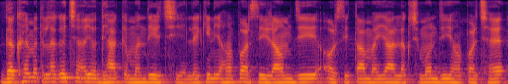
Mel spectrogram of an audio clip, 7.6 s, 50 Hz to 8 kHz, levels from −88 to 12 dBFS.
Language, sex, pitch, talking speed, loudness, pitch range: Bhojpuri, male, 125 Hz, 180 wpm, -17 LUFS, 120-130 Hz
